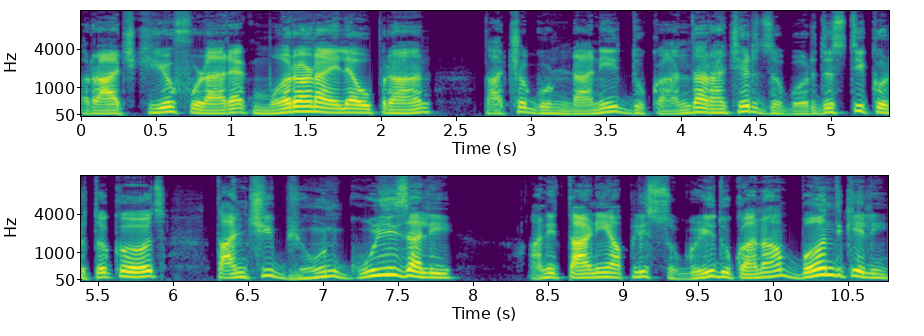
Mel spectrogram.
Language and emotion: Goan Konkani, fearful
